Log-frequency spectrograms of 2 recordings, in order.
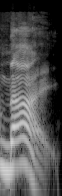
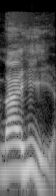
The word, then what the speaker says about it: Nye: interchangeably i was incorrect it was bill nye that's it not naihee i was i was wrong it's just bill nye wow the y is silent and lastly derek john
